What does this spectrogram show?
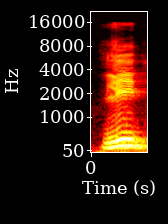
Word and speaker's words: lead: Şuradaki lead, kurşun. Lead diye okunursa leader, liderlik etmek şeklinde fiil var. Lead. Burada ise lead.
